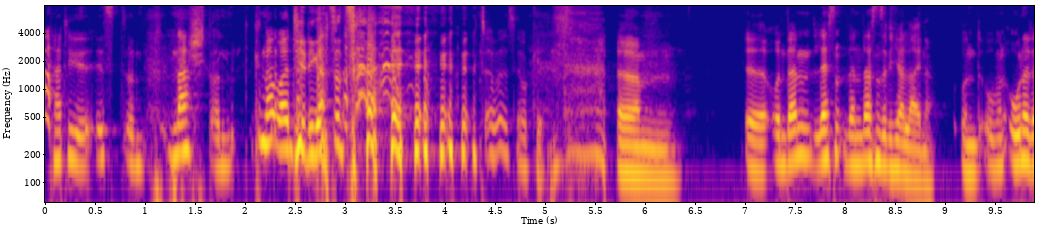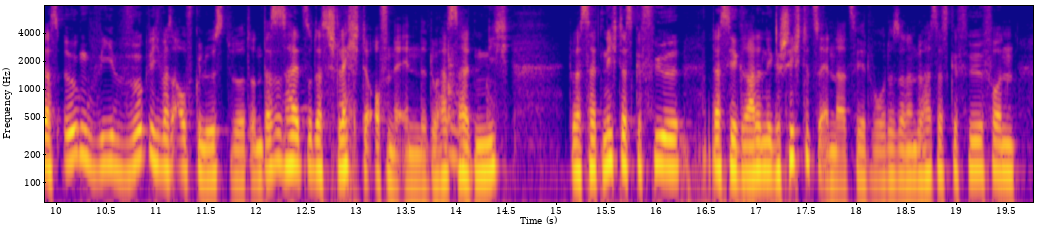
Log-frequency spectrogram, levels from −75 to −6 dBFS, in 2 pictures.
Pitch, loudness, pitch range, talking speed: 145 Hz, -19 LUFS, 125-175 Hz, 205 wpm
